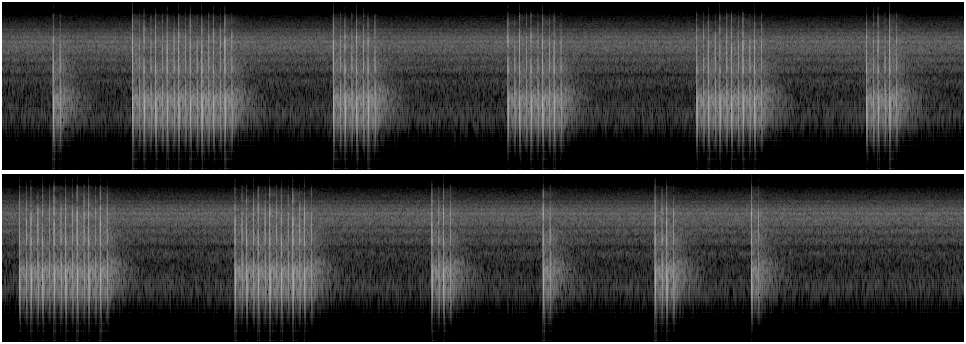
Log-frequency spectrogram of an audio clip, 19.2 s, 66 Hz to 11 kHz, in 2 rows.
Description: Pulse dialling, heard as clicks on a phone line, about 9 pulses a second, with room echo. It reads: 1 9 4 5 6 3 8 7 2 1 2 1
